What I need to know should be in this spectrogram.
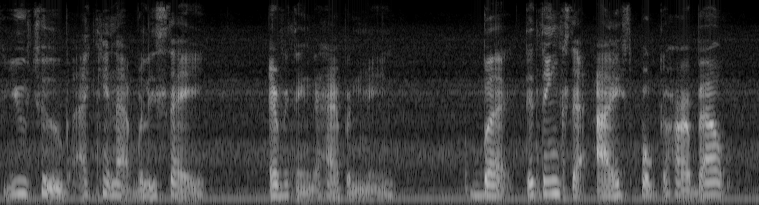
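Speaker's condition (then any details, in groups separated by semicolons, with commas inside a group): Cerebral palsy; affects motor skills and speech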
